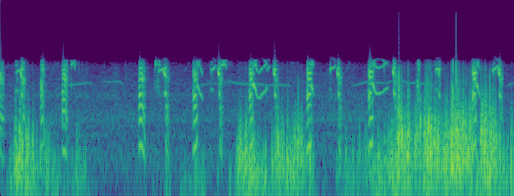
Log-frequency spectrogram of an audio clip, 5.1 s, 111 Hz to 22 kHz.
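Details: Two peregrine falcon chicks at their nest in Wakefield, recorded 29 April 2021 in mid-afternoon: harsh, rapid bursts of chattering calls, clustered and irregular, with low rumbling noise and thin, faint whistles from other birds behind.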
